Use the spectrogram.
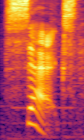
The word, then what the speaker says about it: CeX: to Mafia 3 that's just Unholy watch us CeX or sex as their official adverts claim it's pronounced you can't try and lure in Gamers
